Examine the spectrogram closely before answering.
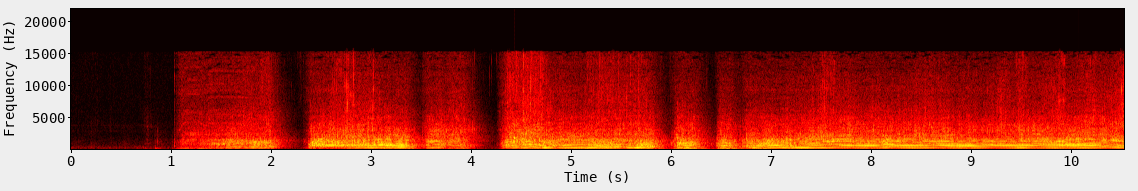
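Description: A stick blender whirs loudly, with a steady hum, stopping briefly now and then.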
